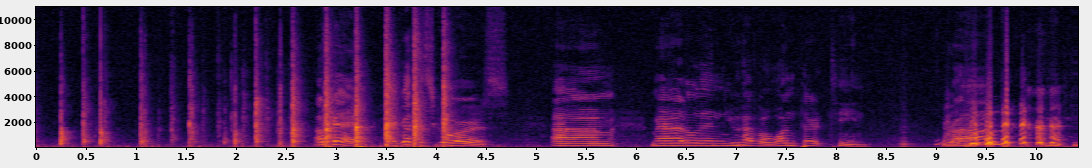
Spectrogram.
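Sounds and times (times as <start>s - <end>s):
single person clapping at a steady deliberate pace: 0.0s - 4.3s
speech: 2.8s - 10.4s
laughter: 9.1s - 10.4s.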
